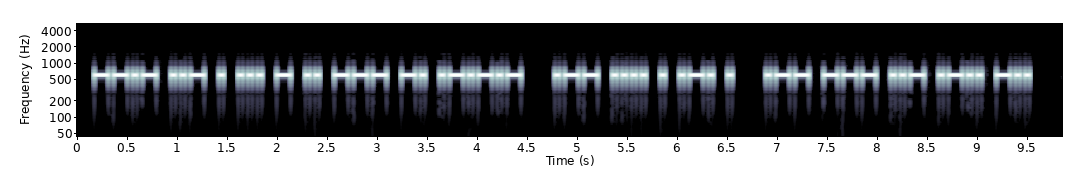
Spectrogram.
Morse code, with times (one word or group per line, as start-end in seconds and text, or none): 0.2-4.4 QUESTION.
4.8-6.5 WHERE
6.9-9.5 WOULD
